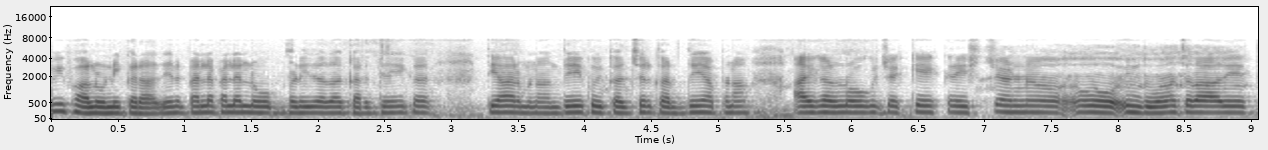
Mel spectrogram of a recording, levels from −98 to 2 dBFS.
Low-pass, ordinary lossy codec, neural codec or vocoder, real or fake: none; none; codec, 16 kHz, 8 kbps, FunCodec, trained on LibriTTS, 25 frames a second; fake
